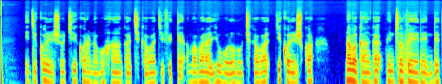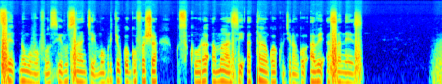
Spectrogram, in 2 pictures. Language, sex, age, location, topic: Kinyarwanda, male, 18-24, Kigali, health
